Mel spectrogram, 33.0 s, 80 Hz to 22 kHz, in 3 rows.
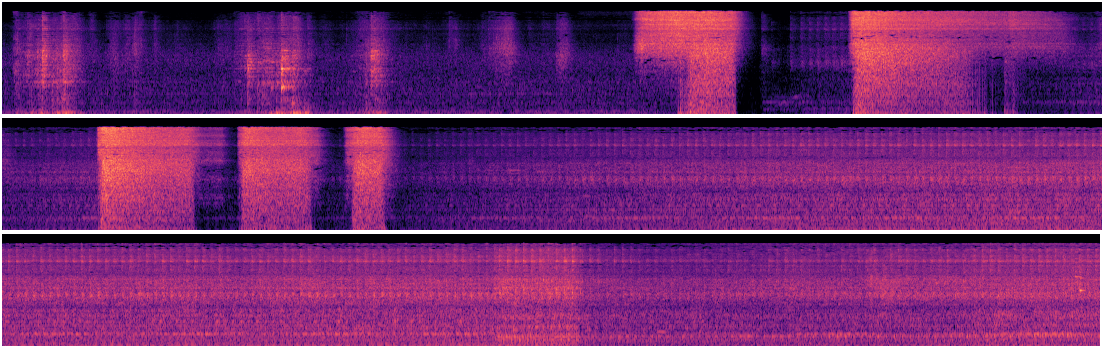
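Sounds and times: compressed air hissing blasts: 6.3s - 7.5s, 8.5s - 10.8s, 12.0s - 15.0s
motor running: 11.3s - 32.9s.

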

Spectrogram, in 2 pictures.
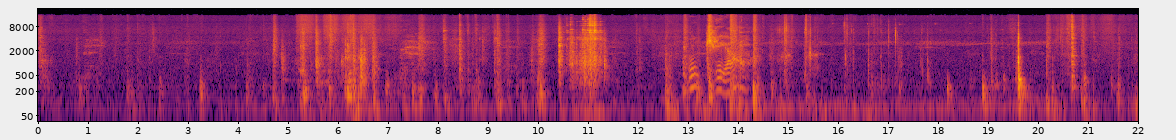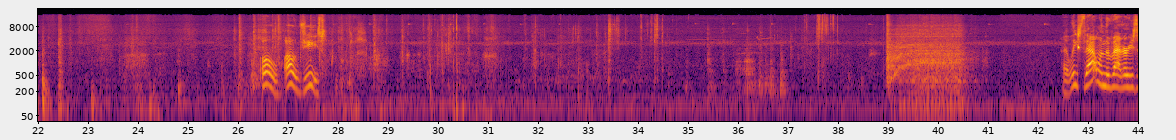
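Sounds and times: footsteps on gravel: 13.5s - 17.8s, 26.7s - 34.7s, 37.4s - 38.1s.

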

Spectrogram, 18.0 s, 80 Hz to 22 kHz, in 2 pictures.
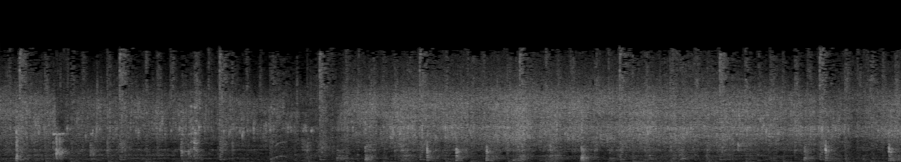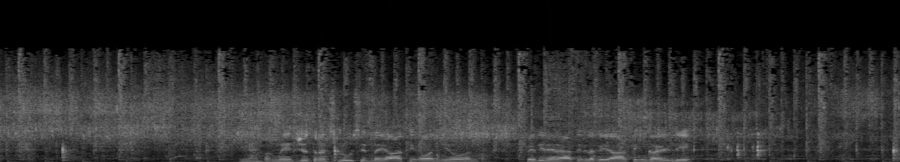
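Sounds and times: onion sizzling in oil: 0.0s - 18.0s
spatula scraping pan: 2.9s - 12.6s.

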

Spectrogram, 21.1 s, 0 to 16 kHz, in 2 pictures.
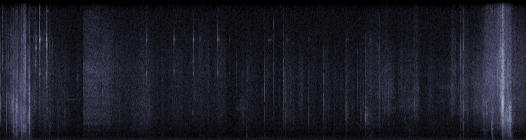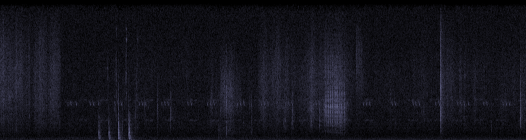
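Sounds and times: knocks on wooden door: 12.5s - 13.3s.

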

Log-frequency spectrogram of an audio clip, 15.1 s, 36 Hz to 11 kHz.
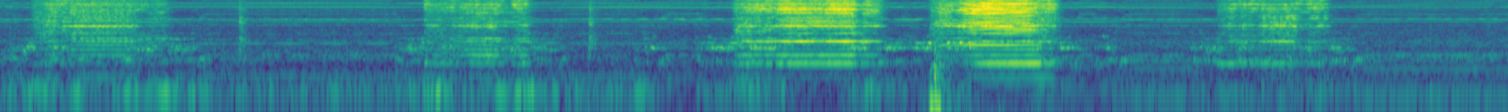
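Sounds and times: router spindle running: 0.0s - 15.0s
sharp thump: 9.3s - 9.6s.

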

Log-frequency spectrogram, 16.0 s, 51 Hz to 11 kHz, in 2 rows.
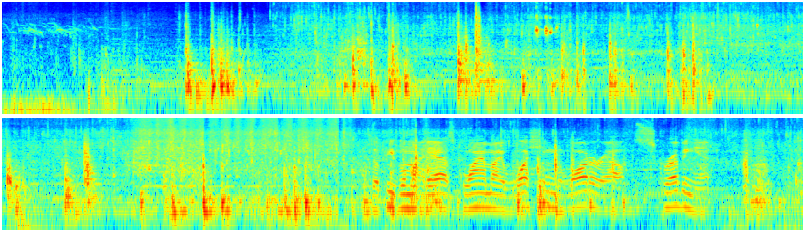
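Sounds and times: water sloshing: 1.0s - 16.0s
plastic jug knocking in sink: 1.8s - 2.7s, 3.3s - 7.2s, 8.0s - 12.4s
tap water running into jug: 1.9s - 16.0s.

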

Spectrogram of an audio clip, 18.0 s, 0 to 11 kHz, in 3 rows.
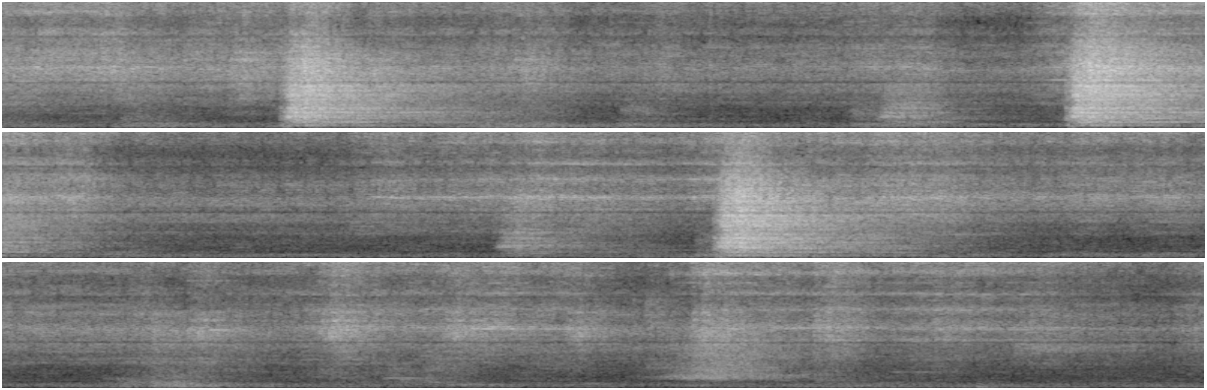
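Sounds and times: welding machine hissing: 0.0s - 18.0s.

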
